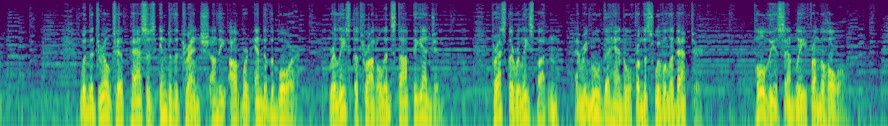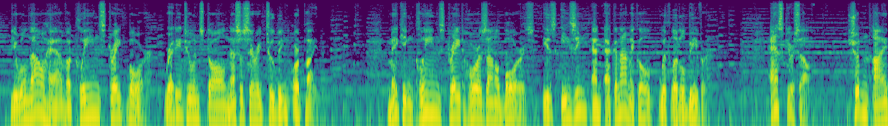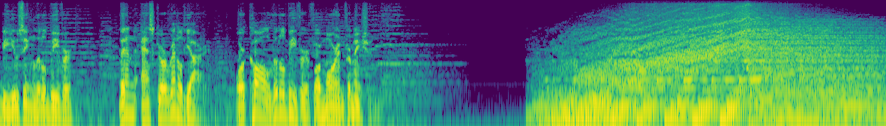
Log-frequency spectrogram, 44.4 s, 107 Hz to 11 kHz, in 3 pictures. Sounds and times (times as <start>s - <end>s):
Music: 0.0s - 37.6s, 38.4s - 44.3s
Speech: 1.3s - 7.4s, 8.2s - 11.7s, 12.6s - 14.2s, 15.0s - 20.1s, 21.2s - 26.6s, 27.6s - 28.4s, 29.0s - 30.8s, 31.6s - 36.0s.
